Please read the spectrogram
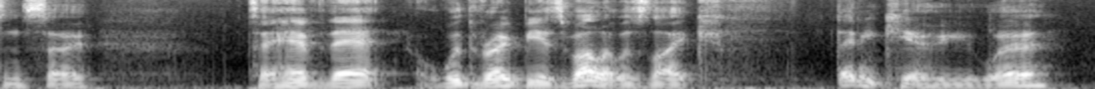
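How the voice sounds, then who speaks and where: A male voice of dark, mellow tone. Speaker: podcast host. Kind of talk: casual interview chat.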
